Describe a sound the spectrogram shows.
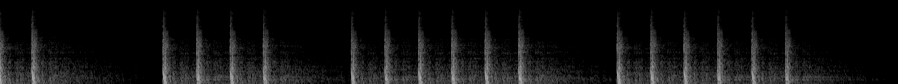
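Footsteps tap steadily across a hard floor in a large echoing hall.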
